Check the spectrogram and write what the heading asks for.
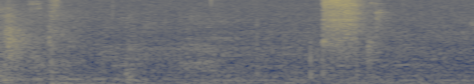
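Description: A single short puff of an asthma inhaler, a brief sharp hiss of spray, standing out against a low steady background hum.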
